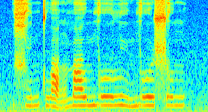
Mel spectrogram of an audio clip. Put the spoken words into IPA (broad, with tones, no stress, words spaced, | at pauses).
ɕy˨˦nt̪wɑ̰˨˩ŋmɑ˦ʊ̯mjo˦ʊ̯ ly˥˨mjo˦ʊ̯ ʂʊ˦ŋ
